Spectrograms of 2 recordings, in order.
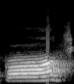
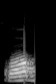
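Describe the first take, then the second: First: The word ends with an f sound. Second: The word ends with a b sound. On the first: The speaker calls it right. "উচ্চারণটা হবে কফ" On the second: The speaker calls it wrong. "কব নয়"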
